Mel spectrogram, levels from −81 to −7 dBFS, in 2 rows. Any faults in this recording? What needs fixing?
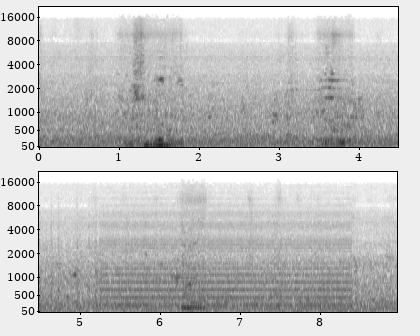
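GSM signalling bursts, 4.49 to 5.21 s: a nearby 2G phone's brief radio bursts, rectified by the audio circuit, make galloping ticks and short 217 Hz buzzes only a little below the speech.

GSM phone buzz, 5.25 to 8.40 s: the phone's call transmission pulses 217 times a second, which gets rectified into a steady, raspy 217 Hz buzz about 5 dB below the speech.

To prevent both, keep mobile phones well away from microphones, cables and preamps, and use shielded, properly grounded balanced wiring with RF filtering at the inputs.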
